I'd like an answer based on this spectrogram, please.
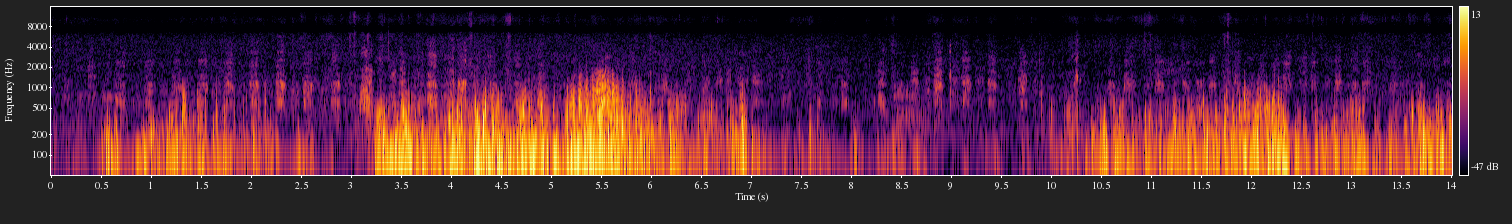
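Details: Continental Bulldogs, 10-month-old female Rita welcoming 2-month-old puppy Sumo, breathing in rapid, rough, breathy low pants at about three or four per second. The panting swells loudest around the middle, with some soft whimpering and handling noise.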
